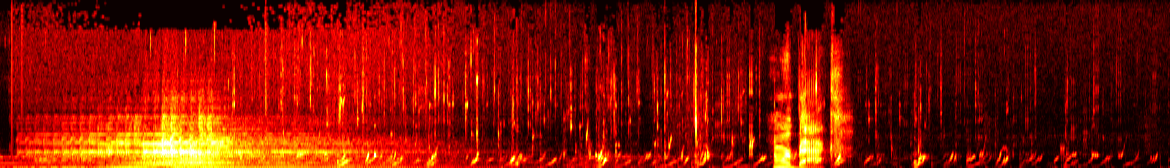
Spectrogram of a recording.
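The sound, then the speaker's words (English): A bubbling water sound effect: a stream of quick bubbling pops and rising blips, steady, over a soft tonal hum that fades early; a voice speaks briefly near the end. “I like those bubbles.”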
